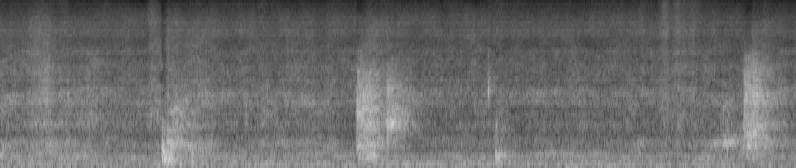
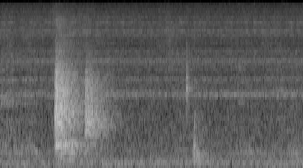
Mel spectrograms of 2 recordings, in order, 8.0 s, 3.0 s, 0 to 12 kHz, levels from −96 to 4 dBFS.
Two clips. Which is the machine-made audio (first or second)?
first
